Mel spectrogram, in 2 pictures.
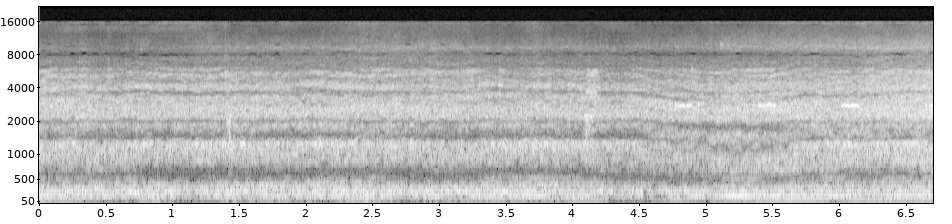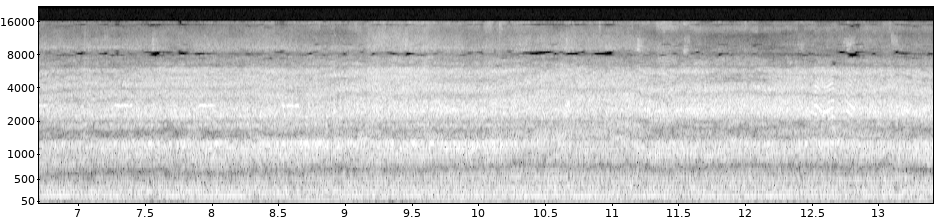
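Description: Rice combine harvester's engine running steadily, getting louder from about halfway through as the machine comes nearer.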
